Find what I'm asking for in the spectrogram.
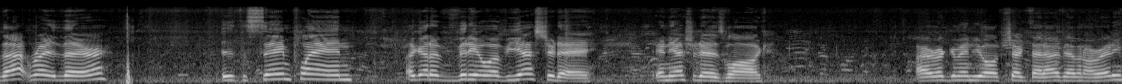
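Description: Long, frequent pauses break up speech at a moderate pace. The sound is dry with no echo, with light background noise. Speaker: travel vlogger. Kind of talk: casual vlog chat. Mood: cheerful, excited. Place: beach. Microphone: phone near.

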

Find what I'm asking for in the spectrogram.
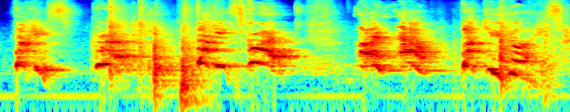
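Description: Speaking at a very slow pace with ordinary pitch variation, a man is heard over loud background noise with audible room echo. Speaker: comic narrator. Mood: frustrated, yelling, storms off. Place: bathroom. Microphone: camera far.

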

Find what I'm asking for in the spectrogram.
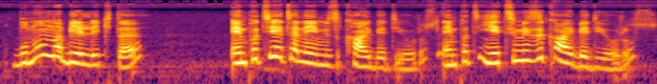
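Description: Against a quiet background, a woman with a high pitch speaks at a fairly slow pace with very wide pitch swings. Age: 30s. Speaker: psychology commentator, mother. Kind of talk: casual chat.

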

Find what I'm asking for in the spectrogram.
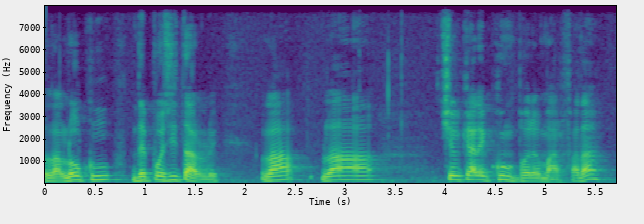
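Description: At a very slow pace, a man with a fairly high pitch speaks with very wide pitch swings and long, frequent pauses. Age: 50s. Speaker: farmer and former MP; talk show guest. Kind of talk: TV panel discussion. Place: studio. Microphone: lapel.

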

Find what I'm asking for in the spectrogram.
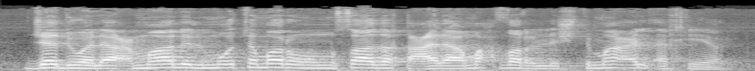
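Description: Fairly quick and fairly even in intonation, a man speaks in a high voice with an Iraqi accent. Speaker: sports TV presenter; TV presenter. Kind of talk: TV sports talk show. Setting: studio. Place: studio. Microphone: lapel.

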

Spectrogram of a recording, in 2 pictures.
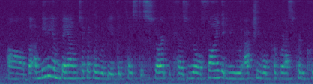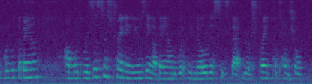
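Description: A woman talks with fairly even intonation. Light background noise and audible room echo are present. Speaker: fitness instructor. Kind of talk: tutorial. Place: home room. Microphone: camera far.

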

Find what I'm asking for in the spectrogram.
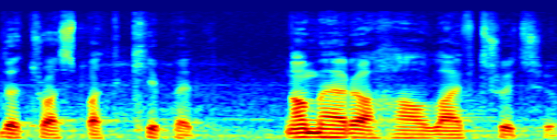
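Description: Light background noise sits behind a man speaking with a Mongolian accent. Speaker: banker, financial company CEO; panelist. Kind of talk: panel discussion. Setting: stage with audience at a conference. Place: stage. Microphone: lapel.

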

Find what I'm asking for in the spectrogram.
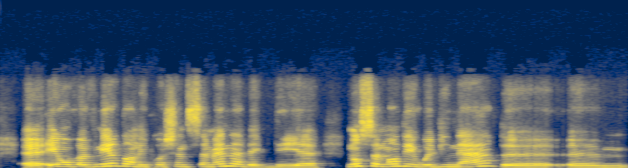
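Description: Over a quiet background, a woman with a Quebec accent speaks at a high pitch. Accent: Québécois French. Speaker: nonprofit co-founder and director; thesis coaching service representative. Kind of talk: live-stream panel discussion. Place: home room. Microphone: webcam.

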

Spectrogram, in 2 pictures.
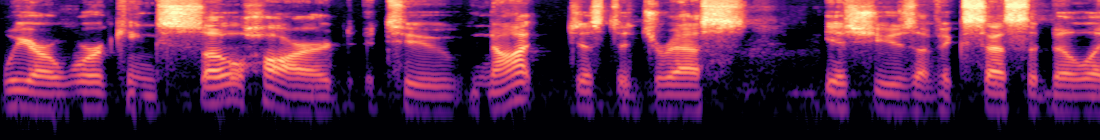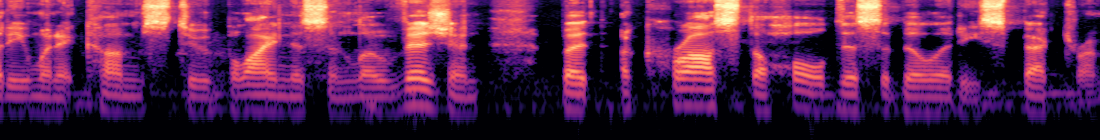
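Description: At a moderate pace, a man talks in a bright, sharp tone at medium pitch with fairly even intonation, the sound dry with no echo. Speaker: nonprofit executive director. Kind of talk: panel discussion. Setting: video call. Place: home room.

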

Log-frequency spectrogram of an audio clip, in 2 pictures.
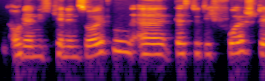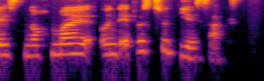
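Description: A woman's medium-pitched voice, dark and mellow with a slightly husky edge, ordinary pitch variation, and a fairly slow pace

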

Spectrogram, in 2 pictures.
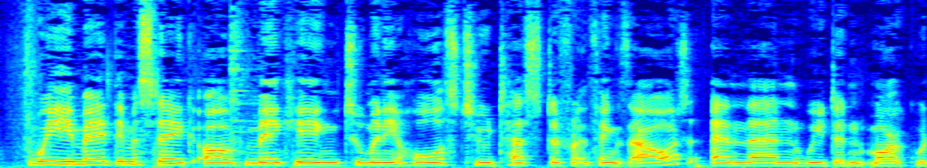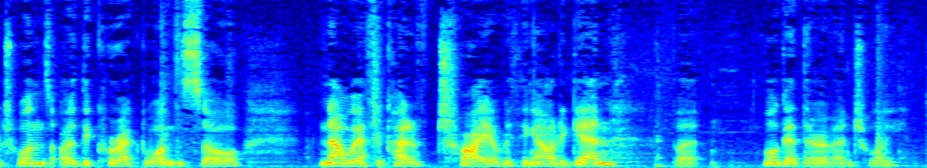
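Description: This is a woman speaking at a fairly quick pace. Her pitch varies in an ordinary way. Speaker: van builder vlogger. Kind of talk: casual vlog chat. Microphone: camera far.

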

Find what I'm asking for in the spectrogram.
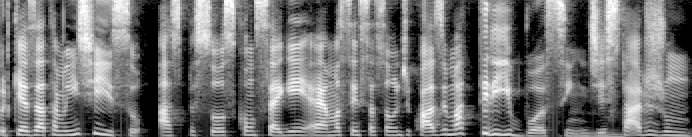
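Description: A woman talks very fast in a fairly high, bright and sharp voice with vocal fry, ordinary pitch variation and big swings in loudness. The very clean recording has a silent background and a dry, close sound with no echo. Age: 40s. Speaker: image and style consultant. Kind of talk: podcast interview.

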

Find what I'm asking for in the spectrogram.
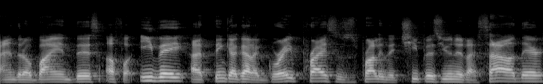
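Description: The pace is fairly quick. A man speaks with ordinary pitch variation. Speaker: DIY garage vlogger. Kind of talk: casual vlog chat. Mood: happy, grateful. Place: garage.

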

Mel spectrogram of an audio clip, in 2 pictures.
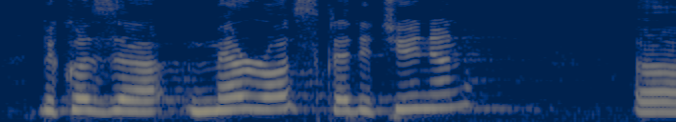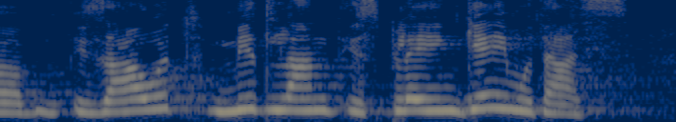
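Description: Her pitch high and her intonation fairly even, a woman speaks at a very slow pace. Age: 60s. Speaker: taxi medallion owner testifying at a hearing. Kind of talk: public testimony. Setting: city council hearing. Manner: halting. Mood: distressed, pleading. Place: hall. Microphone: podium.

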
